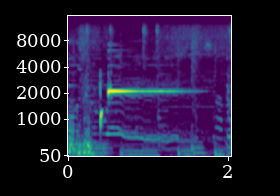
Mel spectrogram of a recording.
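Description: Background music. About half a second in, a single high note is held for roughly a second, with short gliding pitched notes around it.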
